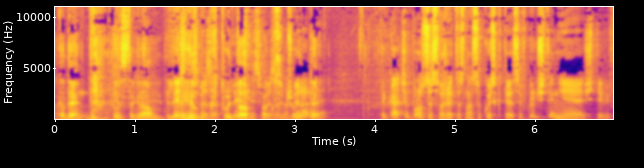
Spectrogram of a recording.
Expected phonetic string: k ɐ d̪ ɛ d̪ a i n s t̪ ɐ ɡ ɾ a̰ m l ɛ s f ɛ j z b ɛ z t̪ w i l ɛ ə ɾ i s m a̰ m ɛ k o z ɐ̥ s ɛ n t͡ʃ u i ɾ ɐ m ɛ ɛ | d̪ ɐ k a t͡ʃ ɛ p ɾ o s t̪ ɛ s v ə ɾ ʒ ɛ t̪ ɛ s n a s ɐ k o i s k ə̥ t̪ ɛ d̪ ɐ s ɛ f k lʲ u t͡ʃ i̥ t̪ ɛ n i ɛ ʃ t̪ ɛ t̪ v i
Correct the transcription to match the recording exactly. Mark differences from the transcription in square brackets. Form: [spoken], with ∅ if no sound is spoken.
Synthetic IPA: k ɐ d̪ ɛ d̪ a i n s t̪ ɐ ɡ ɾ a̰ m l ɛ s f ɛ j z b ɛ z t̪ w i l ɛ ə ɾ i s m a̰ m ɛ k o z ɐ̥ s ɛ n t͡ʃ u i ɾ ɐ [n] ɛ ɛ | [t̪] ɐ k a t͡ʃ ɛ p ɾ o s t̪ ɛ s v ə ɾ ʒ ɛ t̪ ɛ s n a s ɐ k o i s k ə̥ t̪ ɛ d̪ ɐ s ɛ f k lʲ u t͡ʃ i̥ t̪ ɛ n i ɛ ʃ t̪ ɛ [∅] v i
